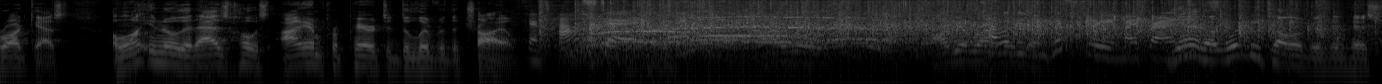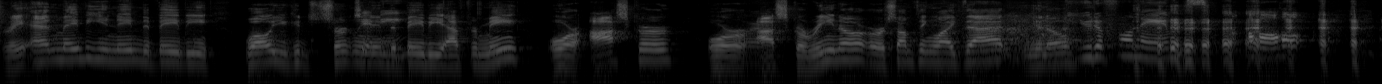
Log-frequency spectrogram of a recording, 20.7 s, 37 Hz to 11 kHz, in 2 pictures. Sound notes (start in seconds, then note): 4.0 cheers and applause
